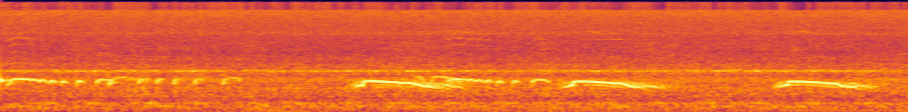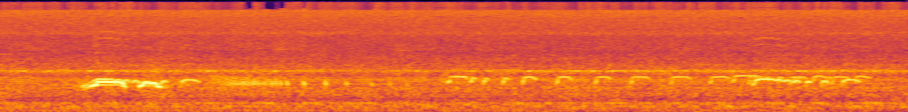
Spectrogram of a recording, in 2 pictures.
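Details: Wild zebra dove singing: rapid, stuttering low coos in short rolling bursts. Some phrases overlap and run on, set against a steady low background hum.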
